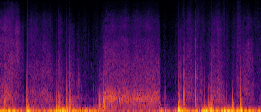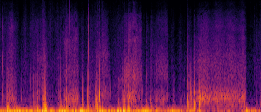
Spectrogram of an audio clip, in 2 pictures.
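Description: Two thin wooden picks held in the fingertips scrape and tap against white silicone binaural microphone ears. The result is a dense, fast run of scratchy crackles and short, dull thumps, heavy in the low end. Quieter stretches of scraping come between the busier bursts.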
